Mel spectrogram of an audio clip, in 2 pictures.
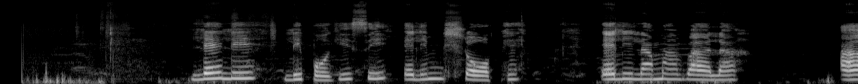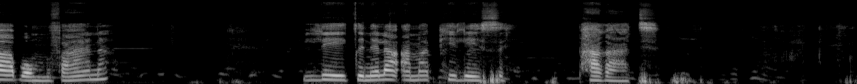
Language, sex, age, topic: North Ndebele, female, 50+, health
